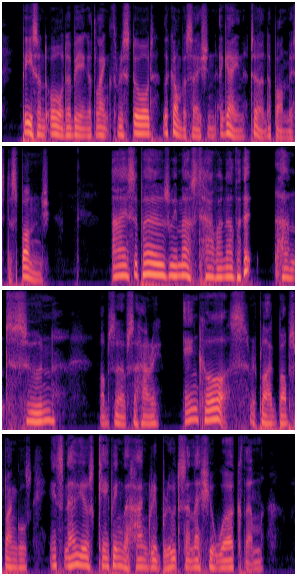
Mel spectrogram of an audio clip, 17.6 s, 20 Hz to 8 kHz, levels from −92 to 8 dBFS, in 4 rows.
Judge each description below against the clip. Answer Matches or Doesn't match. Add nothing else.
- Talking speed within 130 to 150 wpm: Matches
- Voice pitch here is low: Matches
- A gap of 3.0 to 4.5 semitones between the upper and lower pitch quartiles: Doesn't match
